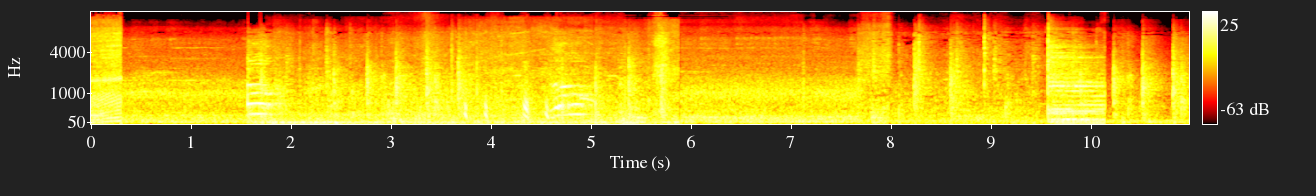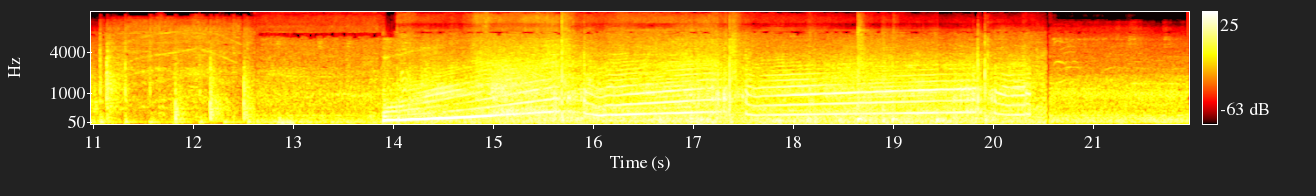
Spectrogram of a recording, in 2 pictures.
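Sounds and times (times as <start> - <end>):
engine accelerating hard: 0.0 - 0.6, 13.0 - 20.6
knocks: 14.9 - 20.4.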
